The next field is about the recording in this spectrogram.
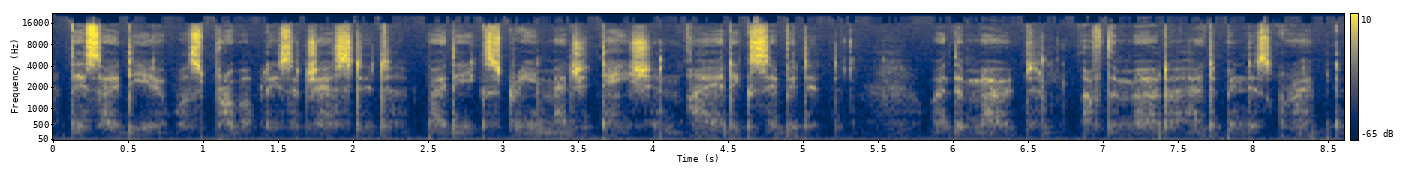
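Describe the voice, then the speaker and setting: A woman reading a classic novel aloud in a gentle, soothing, breathy ASMR whisper with careful, unhurried phrasing. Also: rough recording.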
